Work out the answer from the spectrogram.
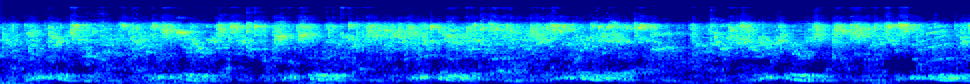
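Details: Lovebirds singing and chirping in a happy, good mood: a dense, continuous stream of high, shrill chirps and squeaky twitters from many birds, with lower, rolling, coo-like notes pulsing underneath.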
